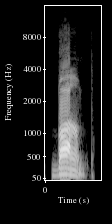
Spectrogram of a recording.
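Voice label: "bump", American English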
